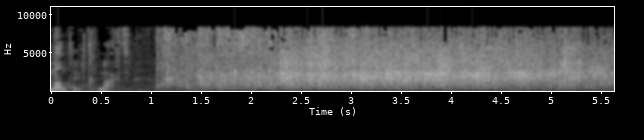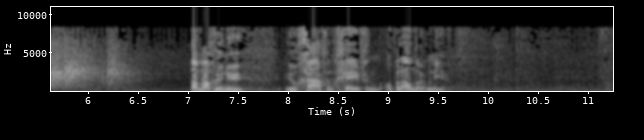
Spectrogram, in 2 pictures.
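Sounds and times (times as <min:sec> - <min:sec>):
speech: 0:00.0 - 0:00.8, 0:07.0 - 0:09.7
audience applause: 0:01.0 - 0:06.6.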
